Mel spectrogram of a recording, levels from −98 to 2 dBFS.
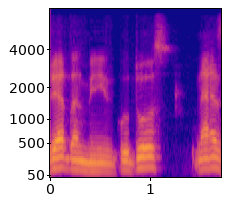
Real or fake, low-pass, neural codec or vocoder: fake; 7.2 kHz; codec, 16 kHz, 0.8 kbps, ZipCodec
